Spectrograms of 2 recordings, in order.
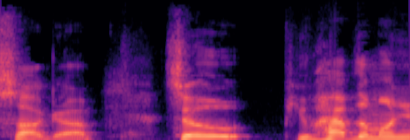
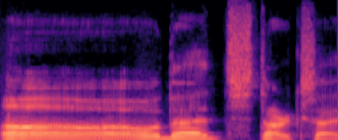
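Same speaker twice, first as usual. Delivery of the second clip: normal talking voice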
